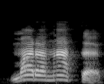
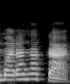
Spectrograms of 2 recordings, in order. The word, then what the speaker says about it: Maranatha: aramaico dialeto de Jesus Maranata como dizem os evangélicos ou protestantes com a tônica na penúltima sílaba ou Maranatha como dizemos nós católicos com a tônica na última sílaba importa somos todos irmãos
